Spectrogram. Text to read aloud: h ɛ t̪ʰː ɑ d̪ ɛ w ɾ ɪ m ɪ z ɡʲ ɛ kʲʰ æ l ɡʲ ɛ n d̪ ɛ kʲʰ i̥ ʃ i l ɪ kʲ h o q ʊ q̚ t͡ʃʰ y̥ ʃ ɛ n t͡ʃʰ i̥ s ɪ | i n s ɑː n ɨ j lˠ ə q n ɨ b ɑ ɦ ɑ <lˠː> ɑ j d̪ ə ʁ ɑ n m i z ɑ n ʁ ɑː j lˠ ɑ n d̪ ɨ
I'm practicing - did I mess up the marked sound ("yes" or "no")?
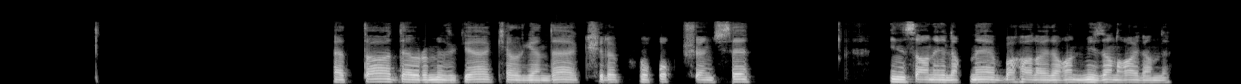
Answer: yes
